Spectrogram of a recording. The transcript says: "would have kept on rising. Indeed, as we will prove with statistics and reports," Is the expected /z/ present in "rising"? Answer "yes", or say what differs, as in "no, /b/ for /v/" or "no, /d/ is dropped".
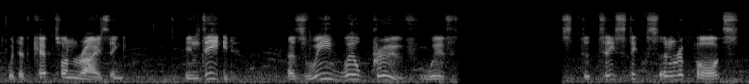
yes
